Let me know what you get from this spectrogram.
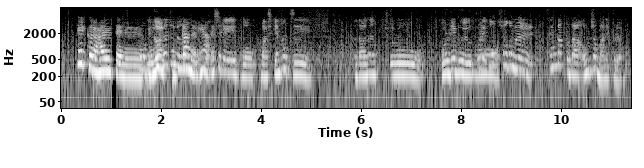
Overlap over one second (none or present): present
